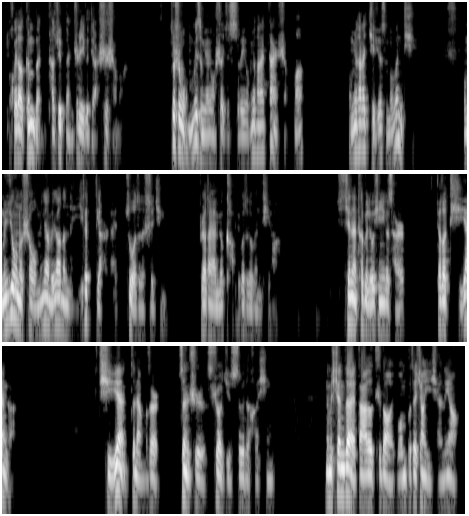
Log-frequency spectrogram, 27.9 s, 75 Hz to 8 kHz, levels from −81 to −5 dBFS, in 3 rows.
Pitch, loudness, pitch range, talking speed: 130 Hz, -21 LUFS, 110-170 Hz, 290 characters per minute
